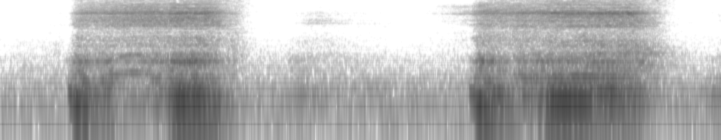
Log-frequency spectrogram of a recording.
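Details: Man sleeping after heavy drinking, snoring: two loud rasping snores, each starting on the in-breath and carrying into the out-breath, with a quiet pause between.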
